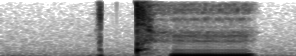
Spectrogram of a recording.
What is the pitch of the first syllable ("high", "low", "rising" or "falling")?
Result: high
